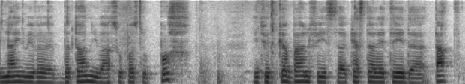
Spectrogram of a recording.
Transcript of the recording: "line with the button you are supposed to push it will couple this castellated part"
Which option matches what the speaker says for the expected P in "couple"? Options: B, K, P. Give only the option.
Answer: B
